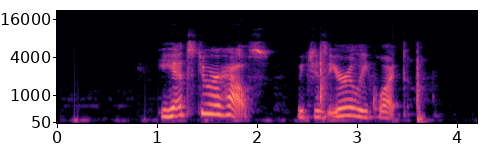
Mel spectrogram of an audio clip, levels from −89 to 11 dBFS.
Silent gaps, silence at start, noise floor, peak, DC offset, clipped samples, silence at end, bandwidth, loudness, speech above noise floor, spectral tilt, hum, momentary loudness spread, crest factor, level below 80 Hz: none; 0.15 s; -64 dBFS; -2 dBFS; under 0.1%; under 0.1%; 0.55 s; 9.4 kHz; -17 LUFS; 47 dB; -4.5 dB/octave; none; 16 LU; 18 dB; -60 dBFS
